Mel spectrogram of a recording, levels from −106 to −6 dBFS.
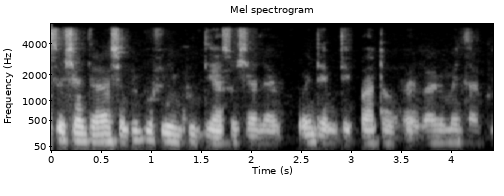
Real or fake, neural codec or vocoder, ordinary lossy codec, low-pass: fake; vocoder, 44.1 kHz, 128 mel bands every 256 samples, BigVGAN v2; AAC, 48 kbps; 5.4 kHz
